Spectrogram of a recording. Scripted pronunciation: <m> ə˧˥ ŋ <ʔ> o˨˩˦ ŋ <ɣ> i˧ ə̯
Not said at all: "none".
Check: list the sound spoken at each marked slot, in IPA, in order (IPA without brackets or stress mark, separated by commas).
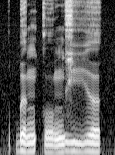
ɓ, k, ɣ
